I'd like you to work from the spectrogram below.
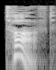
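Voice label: "toft", British English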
